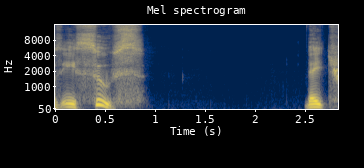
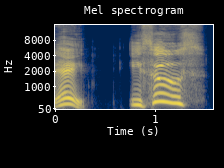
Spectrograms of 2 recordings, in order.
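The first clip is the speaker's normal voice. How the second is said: very high, stumbling mock calls; mocking wrong versions of his name; 10 semitones higher, slower than usual. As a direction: trip over the wrong names, high. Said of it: "They never said".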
